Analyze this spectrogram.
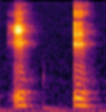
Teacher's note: tongue in the middle then moving forward. Also, your jaw closes. So, it's ah in the middle.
